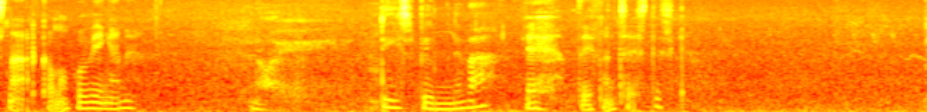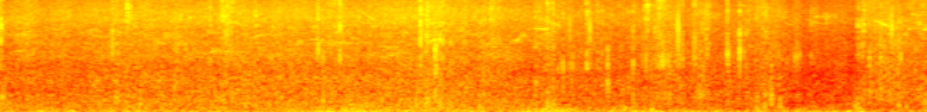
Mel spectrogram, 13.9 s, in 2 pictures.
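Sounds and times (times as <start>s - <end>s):
speech: 0.0s - 1.2s, 1.8s - 5.2s
footsteps walking through a Danish beech forest: 7.0s - 13.8s.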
